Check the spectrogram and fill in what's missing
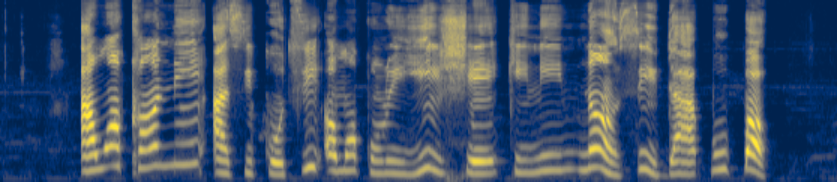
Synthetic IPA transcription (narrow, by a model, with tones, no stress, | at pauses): a˨w̃ɔ̃˧kã˧nĩ˦a˦˨si˨ko˨ti˨˦ʔɔ˧mɔ̃˧kũ˨ɾ̃ĩ˧˨jiː˨˦˨ʃe˧kĩ˧nĩ˦nãː˦˨si˦˨da˧˦k͡pu˦k͡pɔ˦˨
